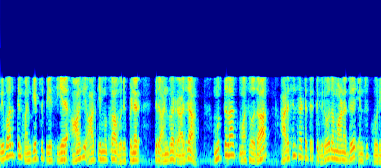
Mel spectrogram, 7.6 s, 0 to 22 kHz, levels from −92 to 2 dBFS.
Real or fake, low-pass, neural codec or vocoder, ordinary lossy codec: real; 7.2 kHz; none; AAC, 16 kbps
